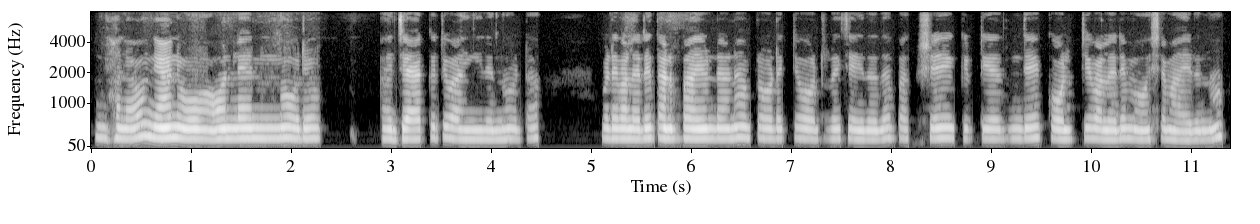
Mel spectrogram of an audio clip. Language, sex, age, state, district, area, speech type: Malayalam, female, 30-45, Kerala, Thiruvananthapuram, rural, spontaneous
